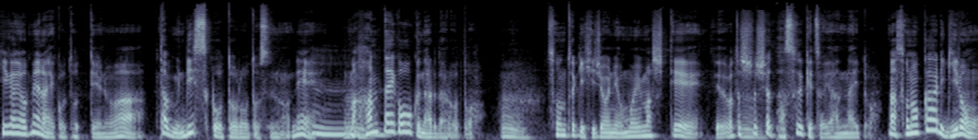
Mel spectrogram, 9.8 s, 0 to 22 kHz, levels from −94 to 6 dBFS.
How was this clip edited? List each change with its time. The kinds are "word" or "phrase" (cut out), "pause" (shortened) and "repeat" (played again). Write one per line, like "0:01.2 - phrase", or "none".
0:01.5 - pause
0:08.8 - pause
